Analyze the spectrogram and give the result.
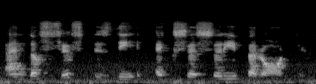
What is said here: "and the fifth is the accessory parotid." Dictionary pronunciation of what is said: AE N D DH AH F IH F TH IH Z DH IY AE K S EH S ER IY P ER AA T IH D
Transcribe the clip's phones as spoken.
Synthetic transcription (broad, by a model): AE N D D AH F IH F T IH Z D IY AE K S EH S ER IY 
